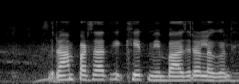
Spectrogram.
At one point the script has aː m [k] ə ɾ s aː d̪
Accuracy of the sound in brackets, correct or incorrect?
incorrect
